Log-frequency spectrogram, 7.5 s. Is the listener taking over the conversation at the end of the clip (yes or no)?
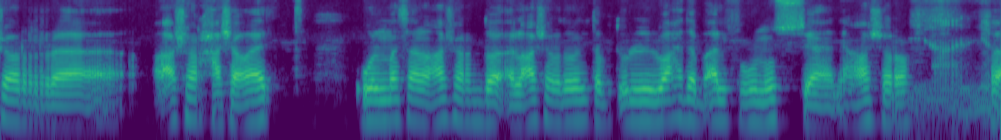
no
